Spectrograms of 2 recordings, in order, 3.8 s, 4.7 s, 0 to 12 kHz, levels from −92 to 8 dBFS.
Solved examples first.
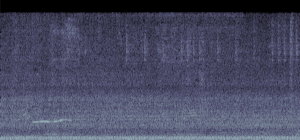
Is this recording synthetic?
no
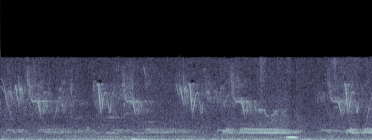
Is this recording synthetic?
no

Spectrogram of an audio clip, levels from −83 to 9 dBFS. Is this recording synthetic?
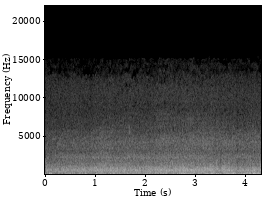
yes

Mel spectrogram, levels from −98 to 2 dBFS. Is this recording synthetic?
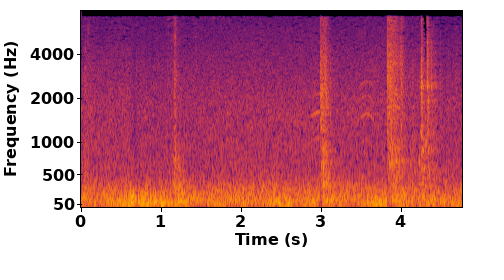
no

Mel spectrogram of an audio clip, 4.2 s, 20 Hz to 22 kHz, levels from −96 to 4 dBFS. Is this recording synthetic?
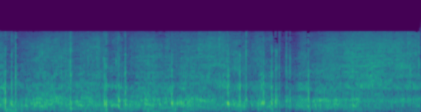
yes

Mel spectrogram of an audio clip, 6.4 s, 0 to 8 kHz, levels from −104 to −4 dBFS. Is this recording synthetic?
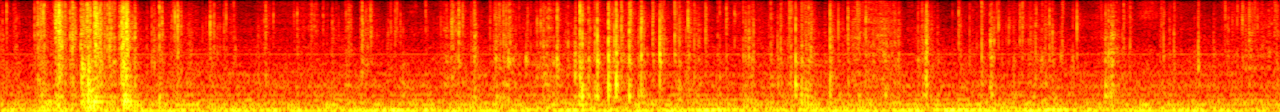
no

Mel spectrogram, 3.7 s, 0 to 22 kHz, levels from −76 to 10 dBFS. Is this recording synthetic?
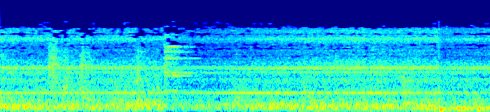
no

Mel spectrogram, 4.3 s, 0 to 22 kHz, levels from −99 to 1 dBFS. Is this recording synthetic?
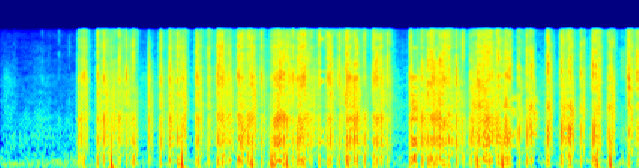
yes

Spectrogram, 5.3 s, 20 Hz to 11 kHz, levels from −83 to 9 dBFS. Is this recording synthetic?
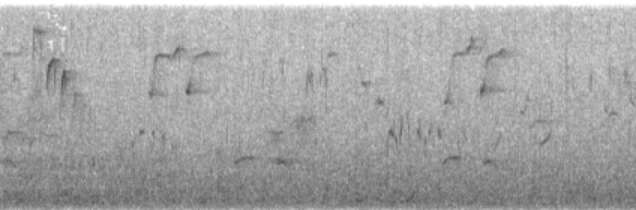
no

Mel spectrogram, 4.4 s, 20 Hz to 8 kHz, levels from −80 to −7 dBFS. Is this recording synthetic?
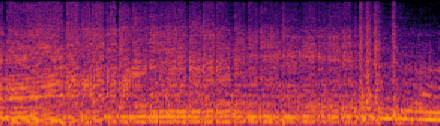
no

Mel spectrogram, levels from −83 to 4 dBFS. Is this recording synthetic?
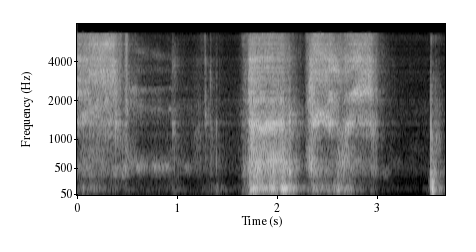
yes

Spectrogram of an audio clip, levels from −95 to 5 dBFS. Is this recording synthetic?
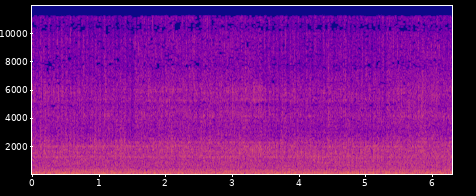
no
